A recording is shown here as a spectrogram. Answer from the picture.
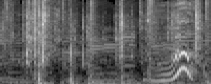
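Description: A few light clicks and knocks of small plastic nail polish bottles and their packaging being handled, over steady background music, followed by a short rising-and-falling 'woo!' near the end.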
